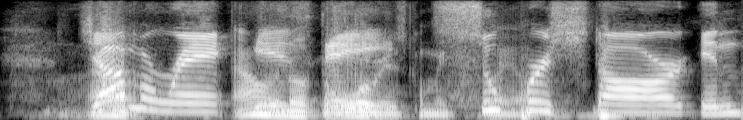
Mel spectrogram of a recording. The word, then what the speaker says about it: Ja: Charles Barkley said Ja Morant. Is it Ja?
